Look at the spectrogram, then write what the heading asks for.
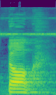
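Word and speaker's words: talk: में लिखा जाता है वॉक ठीक टोक ठीक इसमें जो एल जो है साइलेंट रहता है एल जो है वह साइलेंट रहता है तो उसका उच्चारण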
